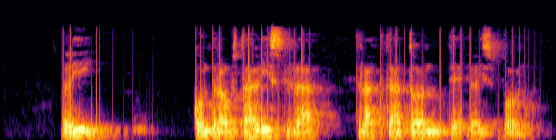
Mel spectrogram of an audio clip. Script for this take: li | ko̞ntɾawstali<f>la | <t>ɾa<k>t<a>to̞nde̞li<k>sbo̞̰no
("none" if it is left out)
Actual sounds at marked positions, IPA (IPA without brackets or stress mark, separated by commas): s, t, k, a, none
